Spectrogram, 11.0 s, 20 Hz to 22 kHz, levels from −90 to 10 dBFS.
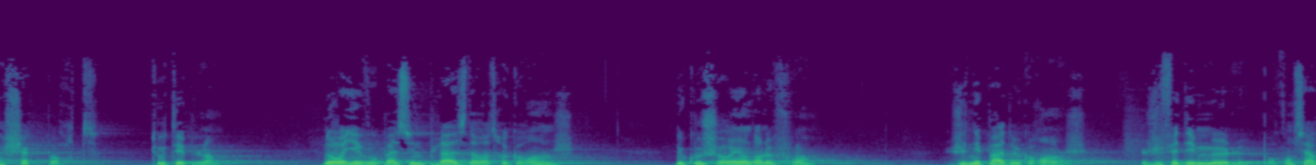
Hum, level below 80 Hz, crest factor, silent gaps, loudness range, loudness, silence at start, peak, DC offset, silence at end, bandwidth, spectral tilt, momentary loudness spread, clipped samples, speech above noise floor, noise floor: none; -48 dBFS; 16 dB; none; 3 LU; -22 LUFS; 0 s; -6 dBFS; 0.9%; 0 s; 14 kHz; -7.5 dB/octave; 20 LU; under 0.1%; 36 dB; -57 dBFS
